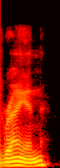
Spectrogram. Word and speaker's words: Ryan: And this is Ryan, R-Y-A-N, not R-E-N.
